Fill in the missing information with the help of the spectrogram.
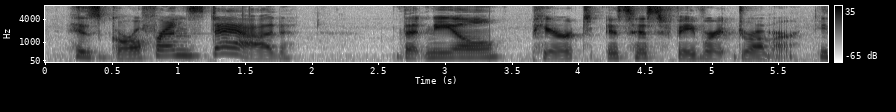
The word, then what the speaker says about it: Peart: You're telling me it's Peart? – I think that's actually how you say it.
